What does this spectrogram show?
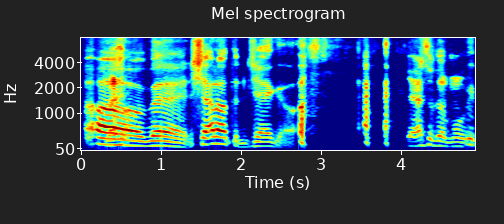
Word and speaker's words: Django: Shout out to Django. Yeah, that's a good movie. With man. the silent D is silent.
